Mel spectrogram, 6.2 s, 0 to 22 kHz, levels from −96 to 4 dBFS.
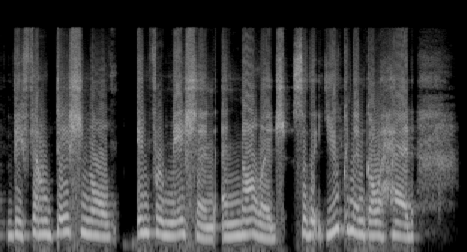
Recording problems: distortion; heavy; 6 dB below the speech

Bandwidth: 14.5 kHz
